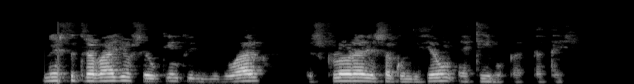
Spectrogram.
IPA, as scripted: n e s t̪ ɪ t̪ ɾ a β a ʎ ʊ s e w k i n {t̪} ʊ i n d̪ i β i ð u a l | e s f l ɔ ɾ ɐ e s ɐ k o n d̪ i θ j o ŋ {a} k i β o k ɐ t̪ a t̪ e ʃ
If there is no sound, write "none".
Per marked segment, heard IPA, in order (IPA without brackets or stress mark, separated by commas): t̪, e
